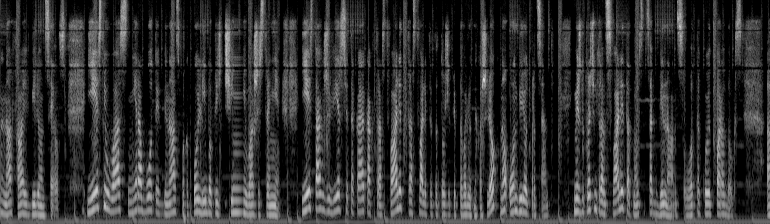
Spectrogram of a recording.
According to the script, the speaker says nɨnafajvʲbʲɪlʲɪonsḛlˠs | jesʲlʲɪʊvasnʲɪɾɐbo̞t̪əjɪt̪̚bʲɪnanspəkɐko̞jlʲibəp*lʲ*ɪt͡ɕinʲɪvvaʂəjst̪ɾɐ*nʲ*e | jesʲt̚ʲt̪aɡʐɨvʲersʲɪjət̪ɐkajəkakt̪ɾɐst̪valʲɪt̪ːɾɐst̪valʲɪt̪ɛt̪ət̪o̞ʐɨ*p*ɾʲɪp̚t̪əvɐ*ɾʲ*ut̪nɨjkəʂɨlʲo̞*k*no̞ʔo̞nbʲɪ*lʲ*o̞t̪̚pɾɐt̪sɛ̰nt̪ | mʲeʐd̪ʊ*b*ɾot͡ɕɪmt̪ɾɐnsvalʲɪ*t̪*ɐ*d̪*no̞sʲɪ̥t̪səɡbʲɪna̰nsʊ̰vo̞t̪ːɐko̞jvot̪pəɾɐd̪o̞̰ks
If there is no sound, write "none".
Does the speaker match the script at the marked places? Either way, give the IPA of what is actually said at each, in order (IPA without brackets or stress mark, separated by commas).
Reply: ɾʲ, nʲ, k, lʲ, k, ɾʲ, p, t̪, t̪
